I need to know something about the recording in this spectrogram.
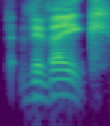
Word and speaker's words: Vivek: My electoral math on this, and it might not be accurate, but you made a point earlier, Lisa, that Vivek rhymes with cake and many other words that are less flattering.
